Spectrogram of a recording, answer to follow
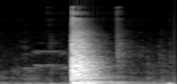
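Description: A single loud bang against a door about a second in, dying away over about half a second.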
